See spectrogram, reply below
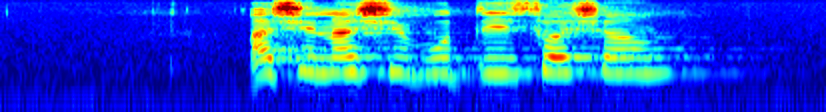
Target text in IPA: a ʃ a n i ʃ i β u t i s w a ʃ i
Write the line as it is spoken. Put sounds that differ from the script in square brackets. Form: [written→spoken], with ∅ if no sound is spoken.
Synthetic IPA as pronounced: a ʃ [a→i] n [i→a] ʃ i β u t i s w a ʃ [i→a]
